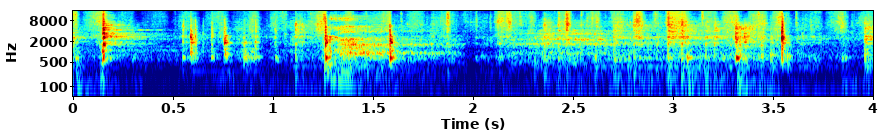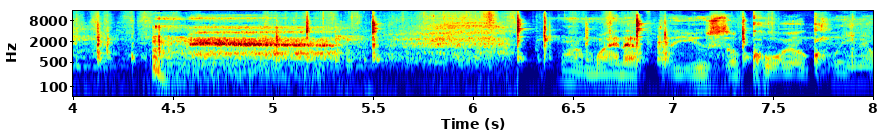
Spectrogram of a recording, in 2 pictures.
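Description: Brush scrubbing the oily sheet-metal base pan of an air-conditioner condensing unit around the compressor and copper lines: scraping with many small clicks and knocks, and a short high squeak about halfway through.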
